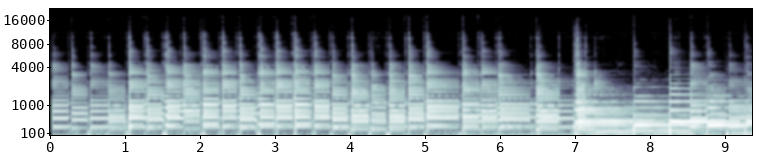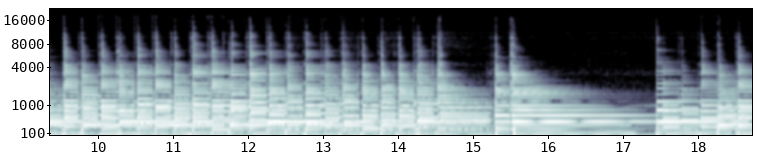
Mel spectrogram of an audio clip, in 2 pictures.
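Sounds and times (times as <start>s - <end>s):
acoustic musette music: 0.0s - 18.7s.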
